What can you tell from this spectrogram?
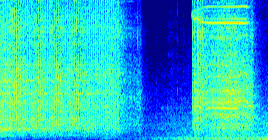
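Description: Red cordless power tool running in two bursts as it backs out the brake-line bracket bolt beside a front brake caliper: a long run that stops about two seconds in, then a shorter one about a second later.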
